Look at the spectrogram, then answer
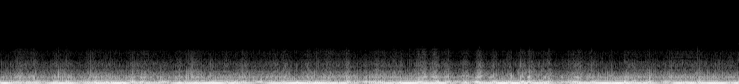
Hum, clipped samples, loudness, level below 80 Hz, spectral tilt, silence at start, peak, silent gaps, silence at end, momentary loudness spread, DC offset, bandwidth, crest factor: none; under 0.1%; -11 LUFS; -8 dBFS; -16.5 dB/octave; 0 s; 0 dBFS; none; 0 s; 4 LU; under 0.1%; 1.1 kHz; 8 dB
